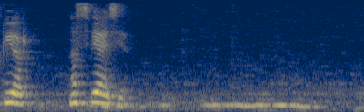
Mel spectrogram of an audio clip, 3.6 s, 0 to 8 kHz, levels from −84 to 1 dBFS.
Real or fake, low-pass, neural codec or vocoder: real; 7.2 kHz; none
